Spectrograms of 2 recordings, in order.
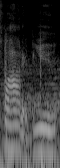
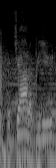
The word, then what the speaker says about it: Fajada Butte: Now that's Fajada Butte, or Fajada Butte. I've heard it pronounced both ways.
